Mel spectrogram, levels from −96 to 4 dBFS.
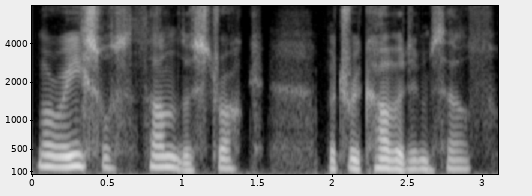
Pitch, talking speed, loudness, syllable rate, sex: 165 Hz, 115 wpm, -18 LUFS, 5.4 syllables/s, female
